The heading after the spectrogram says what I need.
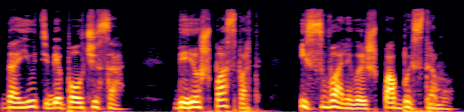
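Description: A woman voicing a cruel, sneering husband who speaks in a low, slow, menacing way. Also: no echo, clean studio sound.

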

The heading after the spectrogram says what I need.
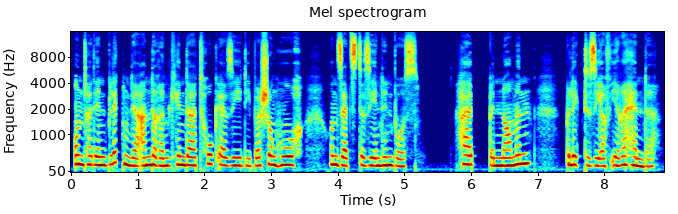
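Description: A woman reading a science-fiction short story aloud in a steady, clear manner. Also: medium pitch, a little slow, dry recording, clean studio sound. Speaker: reader.

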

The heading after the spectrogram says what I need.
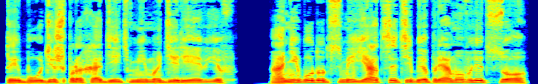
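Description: A man's voice: mid-range voice, steady tone, moderate pace, a little mellow, dry recording, studio quality, pitched above the performer's own voice, natural voice. A man voicing an old woman who earnestly warns a girl about the road ahead. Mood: warning. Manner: earnest, warning. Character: old woman sitting by a stone, giving warnings.

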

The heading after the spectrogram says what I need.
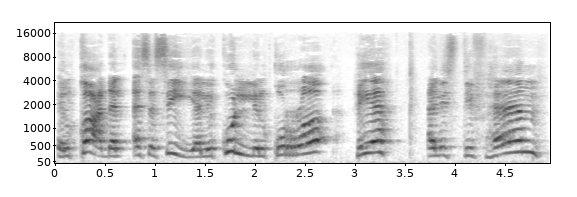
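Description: A man with an Egyptian accent teaching a Quran recitation lesson, quizzing his students and chanting verse lines slowly before explaining them. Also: very high voice, fairly bright tone.

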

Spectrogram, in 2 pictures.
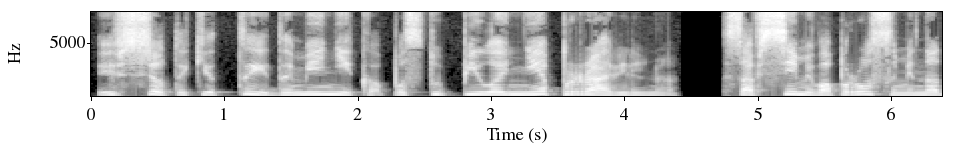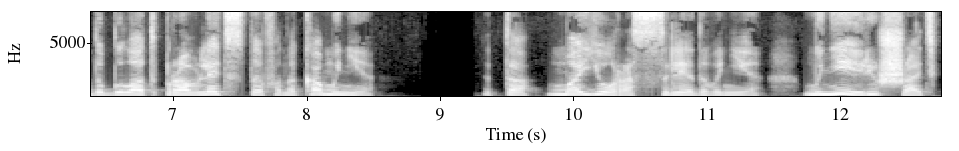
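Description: A woman's voice: mid-range voice, unhurried, mellow, no room sound, studio quality, lightly acted. A woman reading the part of a brash, teasing young investigator who grumbles when crossed, in an audiobook. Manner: drawling, sulky grumbling.

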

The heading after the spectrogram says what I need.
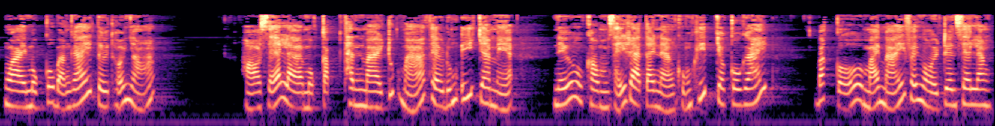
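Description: A woman's voice: medium pitch, unhurried, lightly acted. A woman voicing a tired, reluctant young woman who answers curtly in a storybook reading. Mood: weary. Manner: tired, curt, sighing. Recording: long hall reverb.

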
